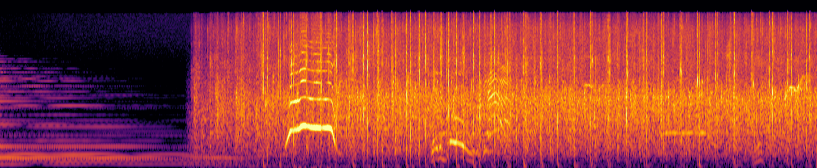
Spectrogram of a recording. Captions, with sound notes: (audience applauding) (Alex cheering) - Way to go! - Yeah! (people whistling)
